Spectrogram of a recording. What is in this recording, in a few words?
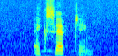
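"accepting", US English; pronunciation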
